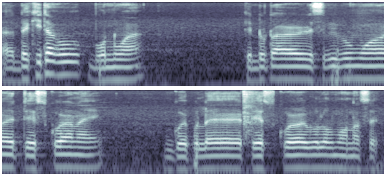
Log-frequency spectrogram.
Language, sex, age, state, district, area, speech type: Assamese, male, 30-45, Assam, Golaghat, urban, spontaneous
